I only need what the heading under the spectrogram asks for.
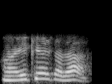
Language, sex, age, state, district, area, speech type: Kannada, male, 60+, Karnataka, Dakshina Kannada, rural, conversation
